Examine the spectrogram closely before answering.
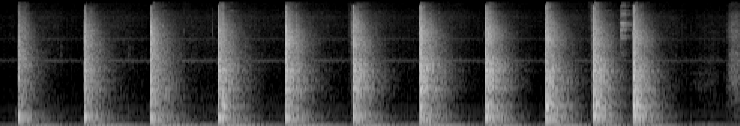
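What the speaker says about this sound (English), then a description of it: "I just use a plastic fret hammer. Just tap that down." A plastic fret hammer delivers about eleven evenly spaced, sharp taps to seat a post into a Telecaster-style guitar body, each knock close, crisp and quickly decaying.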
